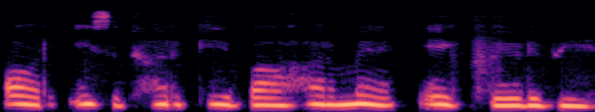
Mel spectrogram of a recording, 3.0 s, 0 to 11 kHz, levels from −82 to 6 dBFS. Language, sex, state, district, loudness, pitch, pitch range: Hindi, female, Bihar, Saran, -15 LUFS, 230 Hz, 205-240 Hz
